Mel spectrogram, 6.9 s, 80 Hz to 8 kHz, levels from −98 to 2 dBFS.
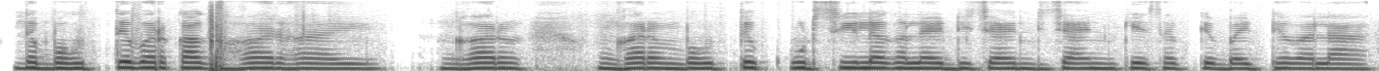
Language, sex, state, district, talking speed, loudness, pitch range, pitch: Bajjika, female, Bihar, Vaishali, 165 wpm, -33 LUFS, 200-215 Hz, 210 Hz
